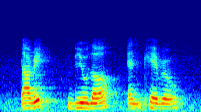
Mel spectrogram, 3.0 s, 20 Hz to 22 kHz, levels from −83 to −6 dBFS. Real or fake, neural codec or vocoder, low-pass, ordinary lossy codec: fake; vocoder, 22.05 kHz, 80 mel bands, WaveNeXt; 7.2 kHz; none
